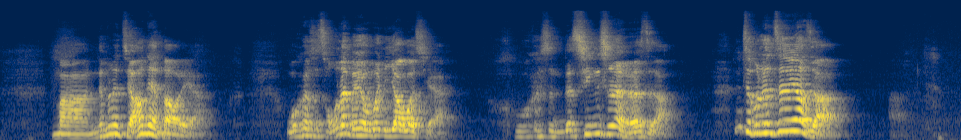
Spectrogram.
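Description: A young man speaks up close.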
